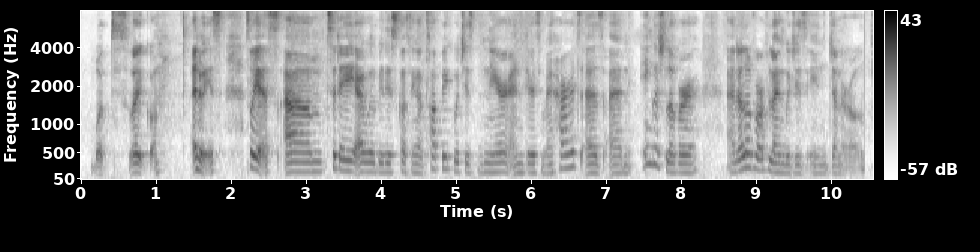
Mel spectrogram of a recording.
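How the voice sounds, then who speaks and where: With a Jamaican accent, a woman speaks at a moderate pace. Her pitch is fairly low, with ordinary variation. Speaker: vlogger and English teacher. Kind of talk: scripted vlog talk.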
